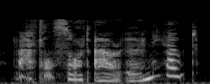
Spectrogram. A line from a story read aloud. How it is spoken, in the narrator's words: she whispered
